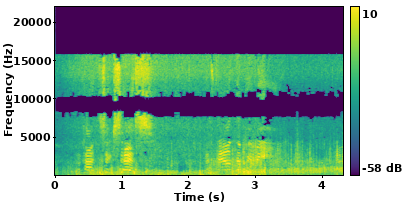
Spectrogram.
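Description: Wind buffeting the phone's microphone in a steady low rumble, with snatches of a woman's voice breaking through.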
